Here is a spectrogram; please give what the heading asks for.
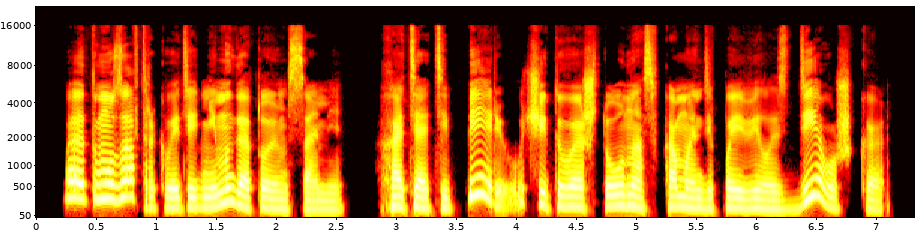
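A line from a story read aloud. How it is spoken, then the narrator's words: Thoughtful. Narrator (Russian): задумчиво заметил зануда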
